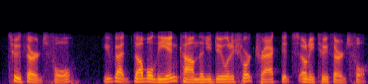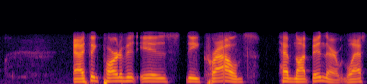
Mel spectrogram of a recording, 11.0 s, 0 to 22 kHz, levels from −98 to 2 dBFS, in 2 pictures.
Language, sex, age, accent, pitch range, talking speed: English, male, 50-69, American, 125-150 Hz, 180 wpm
